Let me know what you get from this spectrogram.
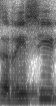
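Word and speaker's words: receipt: के उसी तरह मिसलेनियस रिसी है यानी इनकम हुई है रिसीप्ट पढ़ते पी साइलेंट होता है उसम ठीक है बैड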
